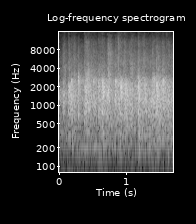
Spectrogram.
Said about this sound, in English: A hand of applause to you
